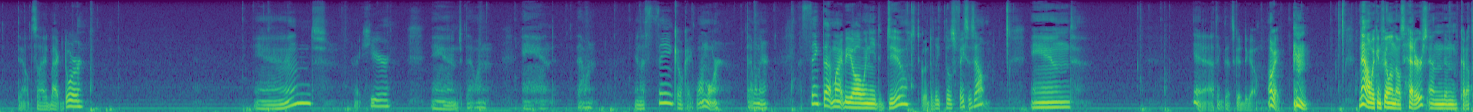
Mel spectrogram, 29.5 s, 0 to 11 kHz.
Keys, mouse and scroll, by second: 1.9 right click, 2.7 click, 3.1-4.3 middle drag, 5.0-7.3 middle drag, 7.3 click, 9.8-11.3 middle drag, 12.0 right click, 12.5-14.7 middle drag, 15.1-18.1 middle drag, 18.1 Delete, 19.1 middle click, 20.9 middle click, 21.1 middle click, 21.3 middle click, 21.9 middle click, 22.9-25.3 middle drag, 25.5 middle click, 26.2 middle click, 27.0 middle click, 28.5-29.4 drag.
